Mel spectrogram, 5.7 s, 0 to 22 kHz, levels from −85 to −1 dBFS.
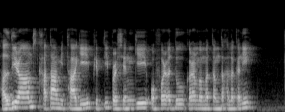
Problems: none marked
